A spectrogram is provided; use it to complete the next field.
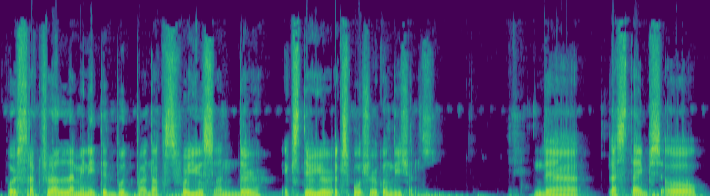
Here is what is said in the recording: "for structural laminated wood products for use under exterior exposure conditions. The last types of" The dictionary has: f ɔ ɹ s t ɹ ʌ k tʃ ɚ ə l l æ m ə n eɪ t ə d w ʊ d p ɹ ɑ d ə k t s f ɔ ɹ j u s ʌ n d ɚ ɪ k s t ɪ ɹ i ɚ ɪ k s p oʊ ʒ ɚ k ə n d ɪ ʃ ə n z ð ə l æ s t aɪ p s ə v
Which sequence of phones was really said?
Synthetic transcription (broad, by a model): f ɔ ɹ s t ɹ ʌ k tʃ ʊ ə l l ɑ m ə n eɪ t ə d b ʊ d p ɹ ɑ d ə k t s f ɔ ɹ j u s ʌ n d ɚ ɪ k s t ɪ ɹ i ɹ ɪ k s p oʊ ʃ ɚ k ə n d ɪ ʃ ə n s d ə l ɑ s t aɪ p s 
